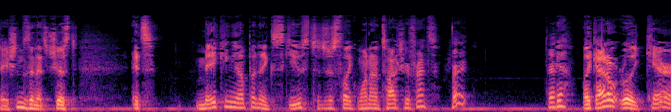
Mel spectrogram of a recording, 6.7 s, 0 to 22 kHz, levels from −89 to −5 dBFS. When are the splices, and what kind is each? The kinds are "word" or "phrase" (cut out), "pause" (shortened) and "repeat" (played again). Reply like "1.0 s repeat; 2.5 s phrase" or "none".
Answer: none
